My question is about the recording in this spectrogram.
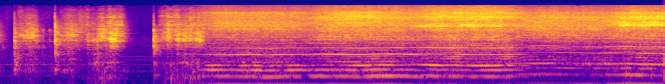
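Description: Hand-sanding strokes with a sanding block on hardwood, then, after a short break, an air-powered orbital sander running steadily against the wood.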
